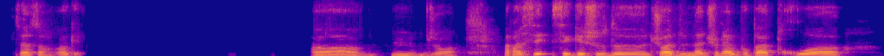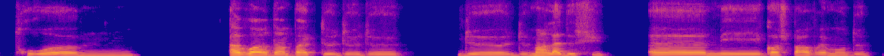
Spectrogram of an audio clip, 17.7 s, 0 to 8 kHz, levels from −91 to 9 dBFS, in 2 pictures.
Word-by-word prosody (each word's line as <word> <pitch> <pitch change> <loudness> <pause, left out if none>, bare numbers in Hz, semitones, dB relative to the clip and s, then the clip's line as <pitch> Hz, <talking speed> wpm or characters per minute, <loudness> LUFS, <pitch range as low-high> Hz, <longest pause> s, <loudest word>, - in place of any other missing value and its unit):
Ça 195 -1 -1
sort? 195 0 -8
OK. 185 -1 -7 2.3
Ah 220 -1 -1 0.3
mmh, 195 -2 -7
je 185 +1 -11
vois. 165 -1 -8 0.4
Après, 225 +6 -1
c'est 365 +9 0
c'est 195 -3 0
quelque 195 -1 +2
chose 185 -1 -3
de 175 -1 -2
tu - - -11
vois, 210 -2 +6
de 170 -1 -6
naturel, 175 +4 0
pour 160 -3 -9
pas 195 0 +4
trop, 190 -2 0
heu, 170 +1 +1 0.6
trop, 185 -1 +1 0.2
hem, 170 0 -9 0.9
avoir 195 +1 +8
d'impact 185 0 0
de 170 -1 -5
de 170 +1 -6 0.6
de 170 -1 -2
de 170 0 -8
main 195 +1 +3
là-dessus, 190 +4 0 0.4
heu, 180 0 +4
mais 180 0 -1
quand 195 0 +4
je 195 0 -9
parle 210 -1 +2
vraiment 185 +1 -3
de 170 -2 -10
180 Hz, 130 wpm, -23 LUFS, 170-195 Hz, 2.3 s, avoir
